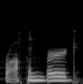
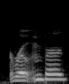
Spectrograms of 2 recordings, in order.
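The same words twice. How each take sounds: First: The name is said as English spelling suggests. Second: The name is said with a German pronunciation. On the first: This is how English speakers would read it. "if you spell it out in English, they would say it's Rothenburg" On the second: This is how the locals say it. "people pronounced it Rothenburg"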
